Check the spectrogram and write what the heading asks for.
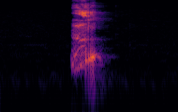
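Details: Hiccup: a single short, abrupt voiced hiccup with a sudden catch of breath, then silence.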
